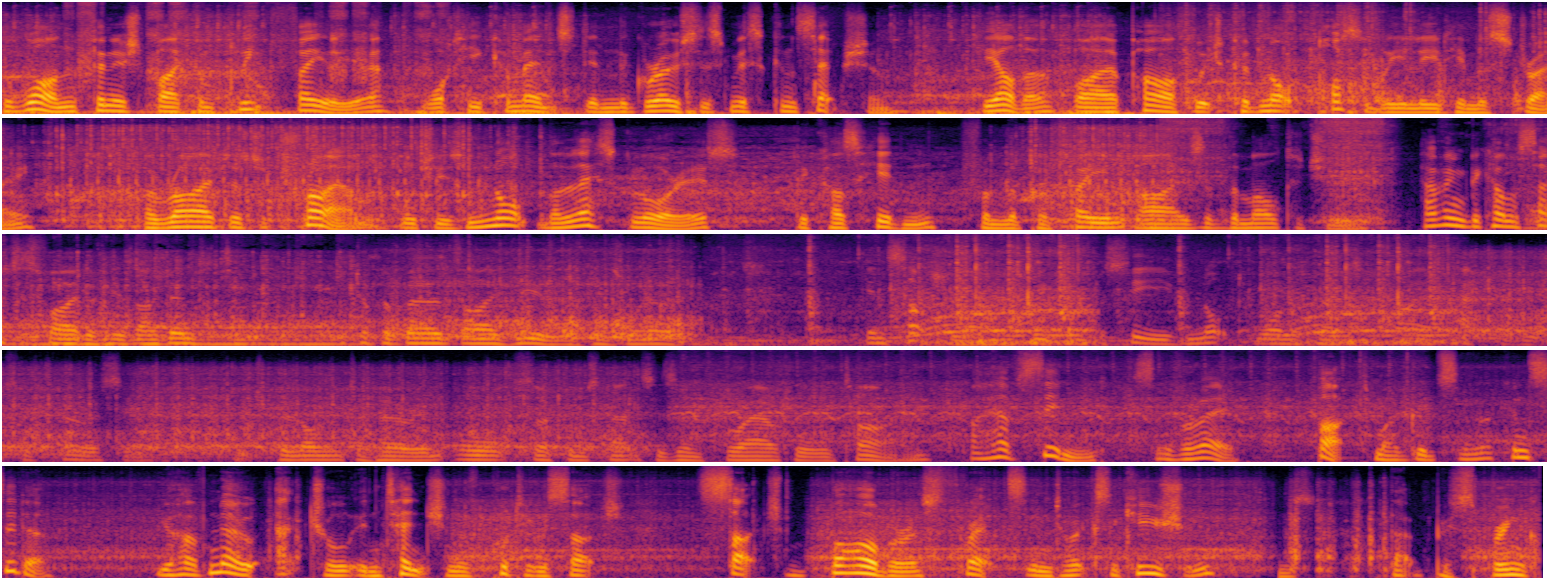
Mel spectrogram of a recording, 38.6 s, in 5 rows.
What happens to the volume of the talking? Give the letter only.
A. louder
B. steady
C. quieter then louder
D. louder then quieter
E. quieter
C.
